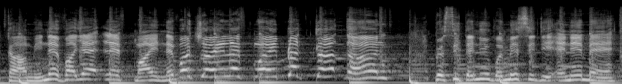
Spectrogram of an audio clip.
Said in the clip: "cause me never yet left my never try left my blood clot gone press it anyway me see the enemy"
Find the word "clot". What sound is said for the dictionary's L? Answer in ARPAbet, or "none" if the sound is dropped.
none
